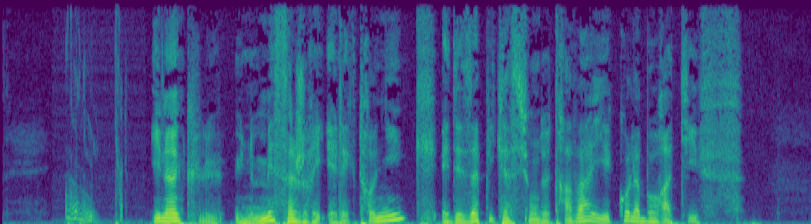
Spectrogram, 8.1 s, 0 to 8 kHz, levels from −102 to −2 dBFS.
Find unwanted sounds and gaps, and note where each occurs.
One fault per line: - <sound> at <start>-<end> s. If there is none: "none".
- chirp at 0.7-1.3 s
